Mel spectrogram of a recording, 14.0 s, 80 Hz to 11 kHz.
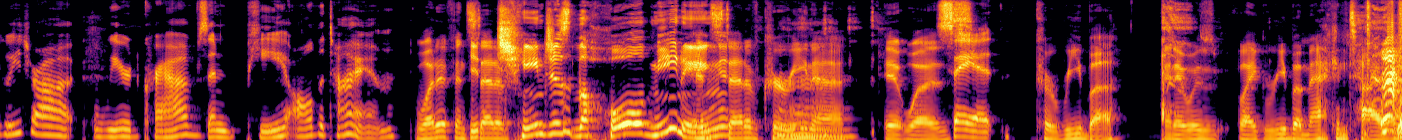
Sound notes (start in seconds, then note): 8.9 weary sigh; 13.7 fake Reba McEntire laughs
